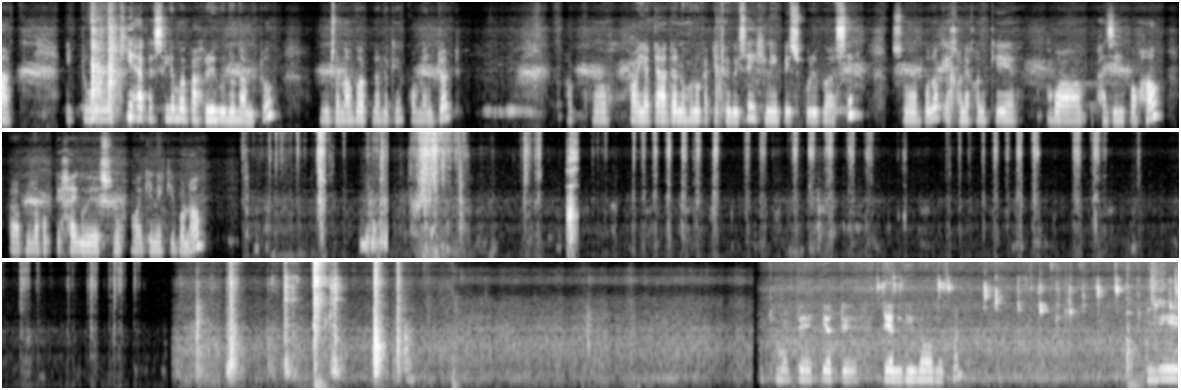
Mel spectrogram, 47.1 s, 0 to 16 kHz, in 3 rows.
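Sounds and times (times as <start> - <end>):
faint background hum: 33.4 - 47.0
cookware clattering: 33.7 - 37.0, 43.1 - 47.0
kitchen utensils tapping and clicking: 33.7 - 37.0, 42.8 - 47.0.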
